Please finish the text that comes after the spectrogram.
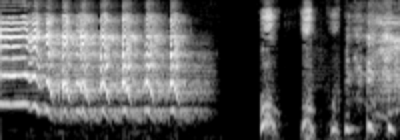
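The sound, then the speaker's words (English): A person imitates a monkey with a quick run of about seven pitched, wavering hoots, then after a short pause lets out several louder, choppy, breathy bursts. “Yeah, do a monkey.”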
